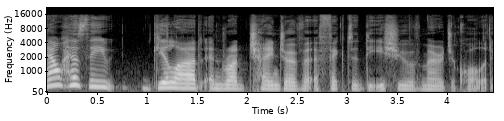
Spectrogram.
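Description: This woman has a normal speaking voice, medium in pitch, with lively intonation at a moderate pace. The recording is very clean, with a silent background. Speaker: radio host. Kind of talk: radio show interview, casual chat. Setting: studio. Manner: chatty, upbeat, laughing.

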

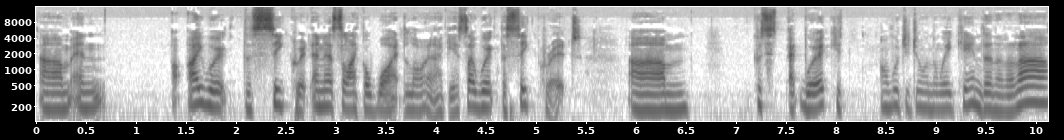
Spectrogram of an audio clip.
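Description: With an Australian accent, a woman talks at a moderate pace and medium pitch, using fairly even intonation and long, frequent pauses, in a very clean recording with a silent background. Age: 60s. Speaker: radio volunteer. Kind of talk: casual chat. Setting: studio.

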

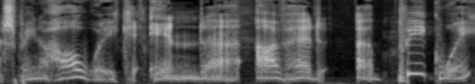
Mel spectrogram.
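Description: Putting on a character voice, a man talks raspily at a fairly slow pace and fairly low pitch, the sound dry and close with no echo.

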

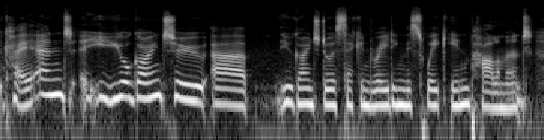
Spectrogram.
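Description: With an Australian accent, a woman at medium pitch talks at a moderate pace with lively intonation and very even loudness over noticeable background noise. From Western Australia. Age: 40s. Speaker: radio host. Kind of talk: casual chat. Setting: studio.

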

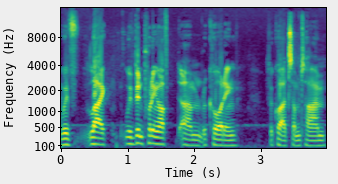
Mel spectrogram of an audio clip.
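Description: With an Australian accent, a man talks at a fairly slow pace and a fairly low pitch. His intonation stays fairly even over noticeable background noise. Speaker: band member. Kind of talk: casual radio interview chat. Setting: studio. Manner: laid-back, hesitant, filler-heavy.

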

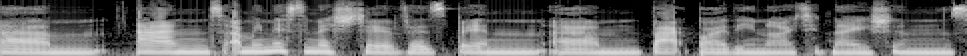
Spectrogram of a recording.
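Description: Fairly slow speech comes from a woman with a southern English accent. Her pitch is fairly low. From southern England (Reading). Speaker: media producer and volunteer organiser. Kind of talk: radio interview. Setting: radio studio.

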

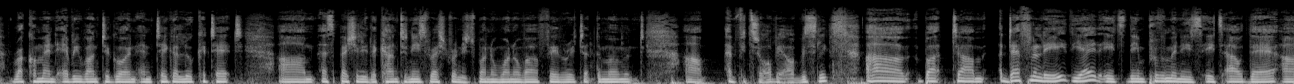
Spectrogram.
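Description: A man speaks at a very fast pace. His loudness stays very even. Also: medium pitch for a man, ordinary pitch variation. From Italy, Rome. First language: Italian. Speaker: restaurant owner. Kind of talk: radio panel discussion.

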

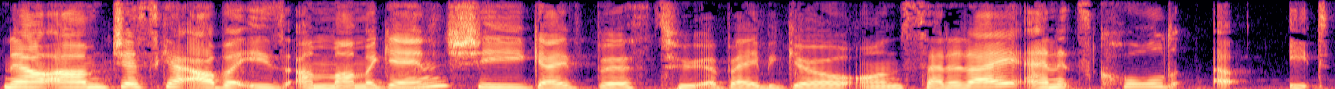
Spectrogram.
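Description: A woman with an Australian accent talks at a moderate pace and a fairly high pitch, with lively intonation, hardly any pauses and noticeable background noise. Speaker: radio host. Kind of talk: casual radio panel chat.

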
